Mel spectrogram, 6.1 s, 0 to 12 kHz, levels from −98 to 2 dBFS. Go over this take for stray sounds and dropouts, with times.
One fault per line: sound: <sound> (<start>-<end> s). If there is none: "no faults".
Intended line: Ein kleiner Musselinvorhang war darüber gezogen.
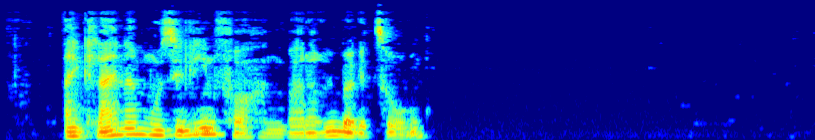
no faults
